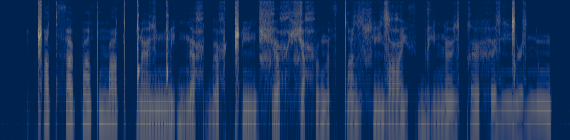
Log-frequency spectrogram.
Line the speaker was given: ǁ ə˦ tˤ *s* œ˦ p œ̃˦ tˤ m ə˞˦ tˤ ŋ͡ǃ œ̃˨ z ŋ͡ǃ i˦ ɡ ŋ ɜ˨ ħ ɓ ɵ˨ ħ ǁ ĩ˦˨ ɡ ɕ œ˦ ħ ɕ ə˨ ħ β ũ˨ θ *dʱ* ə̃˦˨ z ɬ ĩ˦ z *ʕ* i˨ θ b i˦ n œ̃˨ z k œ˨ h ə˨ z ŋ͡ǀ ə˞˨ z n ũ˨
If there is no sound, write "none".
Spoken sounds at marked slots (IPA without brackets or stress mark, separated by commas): θ, tˤ, ʕ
